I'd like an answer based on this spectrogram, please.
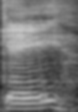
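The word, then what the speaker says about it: γῆ: The Greek word gay which is spelled ge is translated earth in this passage that I'm sorry the Greek word gay which is translated earth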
